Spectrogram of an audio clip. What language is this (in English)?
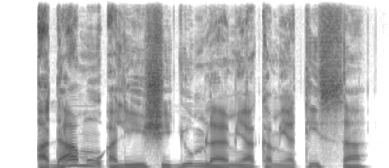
Swahili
